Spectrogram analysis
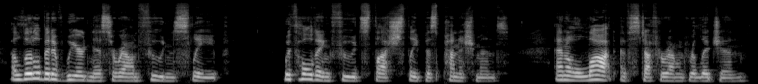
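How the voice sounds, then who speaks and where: A woman with a fairly low voice reads a story aloud in calm, measured narration. The sound is dry and close, with no room echo. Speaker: podfic reader. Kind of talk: scripted narration of fan fiction.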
